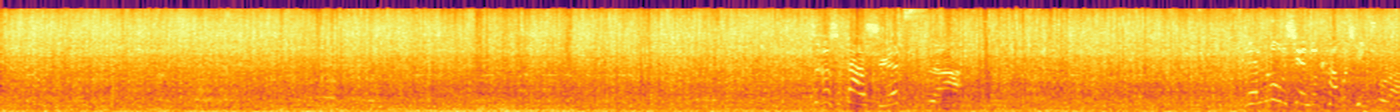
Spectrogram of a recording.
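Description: Sleet pellets (雪籽) hitting a moving car's windshield and body, heard inside the cabin as a steady hiss over the low rumble of tyres on a snow-covered road.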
